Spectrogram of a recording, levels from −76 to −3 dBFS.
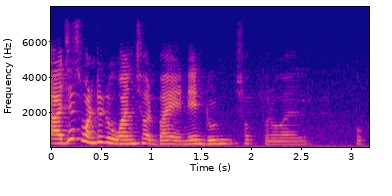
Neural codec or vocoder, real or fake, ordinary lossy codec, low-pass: none; real; Opus, 64 kbps; 7.2 kHz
